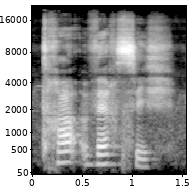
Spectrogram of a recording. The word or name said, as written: traverser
